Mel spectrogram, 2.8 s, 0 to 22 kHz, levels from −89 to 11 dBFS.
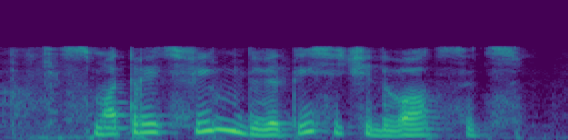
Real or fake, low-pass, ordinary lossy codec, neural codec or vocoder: fake; 5.4 kHz; none; codec, 16 kHz, 4 kbps, FreqCodec, larger model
